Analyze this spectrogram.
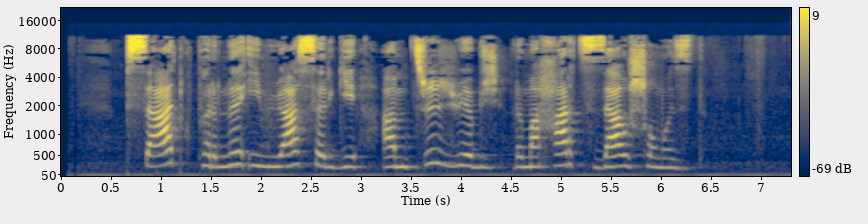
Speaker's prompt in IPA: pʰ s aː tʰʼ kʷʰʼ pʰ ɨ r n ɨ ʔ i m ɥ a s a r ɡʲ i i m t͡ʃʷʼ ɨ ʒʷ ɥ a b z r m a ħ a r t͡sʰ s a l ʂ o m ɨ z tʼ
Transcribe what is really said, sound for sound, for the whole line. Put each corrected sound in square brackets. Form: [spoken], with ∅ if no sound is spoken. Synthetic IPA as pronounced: pʰ s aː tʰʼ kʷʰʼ pʰ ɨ r n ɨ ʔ i m ɥ a s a r ɡʲ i [a] m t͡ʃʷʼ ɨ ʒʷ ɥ a b [ʒ] r m a ħ a r t͡sʰ [z] a l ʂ o m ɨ z tʼ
